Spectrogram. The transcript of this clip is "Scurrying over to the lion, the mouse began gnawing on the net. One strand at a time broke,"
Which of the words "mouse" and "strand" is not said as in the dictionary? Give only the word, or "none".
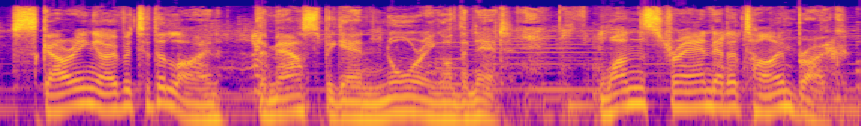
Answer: none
